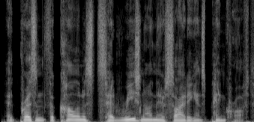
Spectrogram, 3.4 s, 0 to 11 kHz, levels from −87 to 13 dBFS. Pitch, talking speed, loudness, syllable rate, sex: 110 Hz, 195 wpm, -19 LUFS, 5.3 syllables/s, male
